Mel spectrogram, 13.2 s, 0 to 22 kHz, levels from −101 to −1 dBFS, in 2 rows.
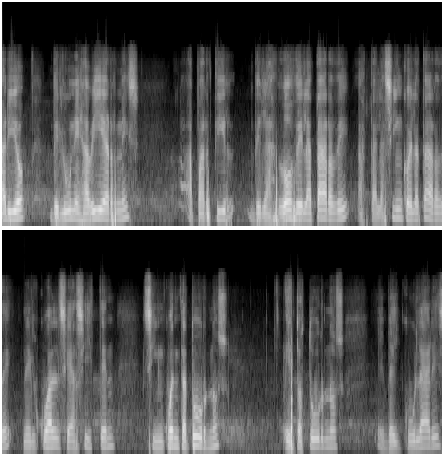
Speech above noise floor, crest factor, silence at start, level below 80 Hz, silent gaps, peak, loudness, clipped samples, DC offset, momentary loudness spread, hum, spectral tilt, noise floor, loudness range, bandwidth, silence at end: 32 dB; 20 dB; 0 s; -54 dBFS; none; -4 dBFS; -23 LUFS; under 0.1%; under 0.1%; 13 LU; none; -5.5 dB/octave; -55 dBFS; 3 LU; 9.8 kHz; 0 s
